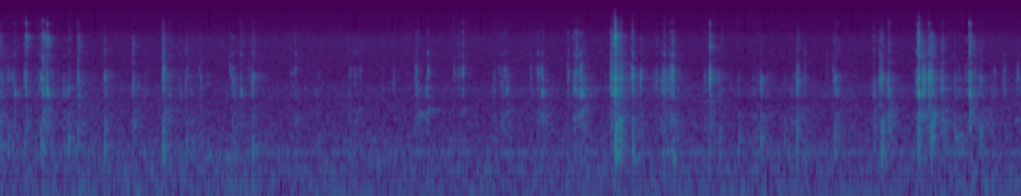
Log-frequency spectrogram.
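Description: Sanke keg spear-removal tool being unscrewed and backed off the keg neck by hand: irregular light metal clicks and ticks, with a louder clack about eight seconds in and a cluster of clicks near the end.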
